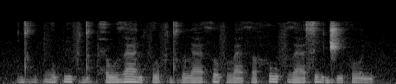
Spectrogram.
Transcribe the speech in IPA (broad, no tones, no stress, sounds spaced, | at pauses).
dʱ ʊ p v u p i f d ʊ p ħ u ð æ n f ʊ f dʱ ʊ l æ θ ʊ f β æ θ ʌ h u f ð æ s i d͡ʒ i h ʊ n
